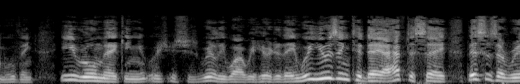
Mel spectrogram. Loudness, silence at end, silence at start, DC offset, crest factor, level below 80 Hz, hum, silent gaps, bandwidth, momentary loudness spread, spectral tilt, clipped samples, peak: -18 LUFS; 0 s; 0 s; under 0.1%; 14 dB; -52 dBFS; none; none; 10.5 kHz; 14 LU; -5 dB/octave; under 0.1%; -4 dBFS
